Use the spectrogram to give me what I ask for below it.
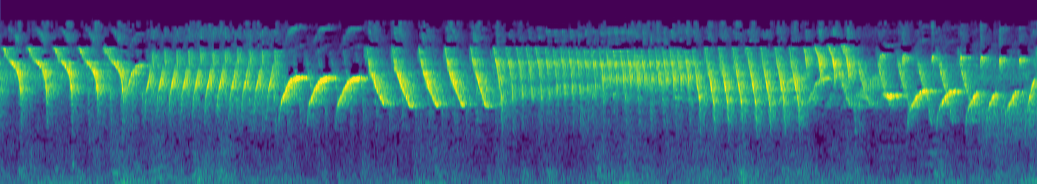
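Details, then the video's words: Canary singing a long, continuous high song of rapid rolling trills, each phrase a quick series of repeated descending notes, shifting pitch and speed every second or two, with no pause throughout and no other clear sounds. "KENARI TOP PERFORM"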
